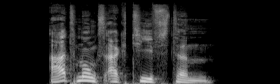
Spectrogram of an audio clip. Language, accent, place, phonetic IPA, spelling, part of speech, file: German, Germany, Berlin, [ˈaːtmʊŋsʔakˌtiːfstəm], atmungsaktivstem, adjective, De-atmungsaktivstem.ogg
- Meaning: strong dative masculine/neuter singular superlative degree of atmungsaktiv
